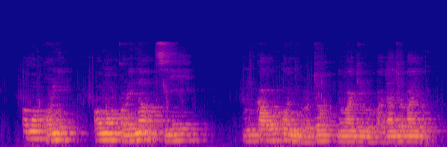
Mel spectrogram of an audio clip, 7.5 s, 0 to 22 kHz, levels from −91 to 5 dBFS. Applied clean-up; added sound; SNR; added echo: neural separator model SepFormer DNS4.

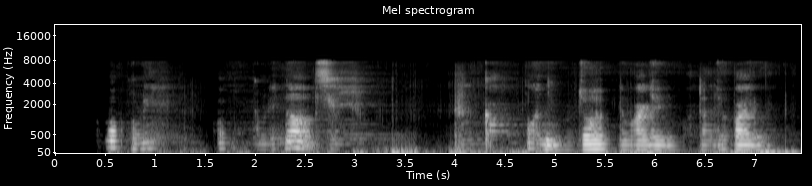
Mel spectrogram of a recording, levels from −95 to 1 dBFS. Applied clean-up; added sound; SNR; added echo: neural mask model DeepFilterNet 3.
